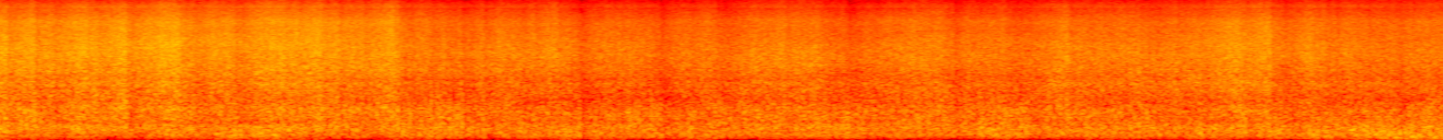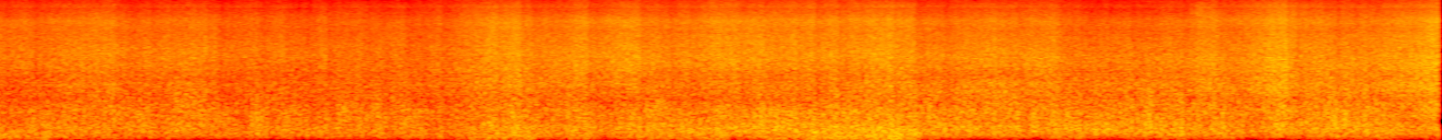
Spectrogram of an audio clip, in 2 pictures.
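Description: Storm surf on the Baltic Sea: waves break and wash up the sand in a continuous rush, with wind buffeting the microphone. The sound swells louder and deeper for a few seconds about two-thirds of the way through.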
